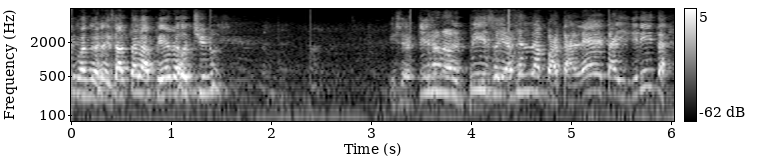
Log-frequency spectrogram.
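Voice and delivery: normal talking voice

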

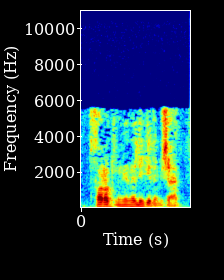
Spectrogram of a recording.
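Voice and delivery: ordinary delivery

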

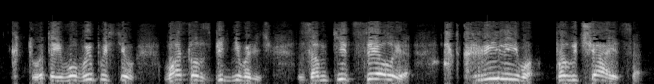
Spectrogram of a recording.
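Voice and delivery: high, agitated, stumbling report; panicked explaining. Acted. Bodyguard explains who escaped, high and panicky. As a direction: stumble onto the nickname.

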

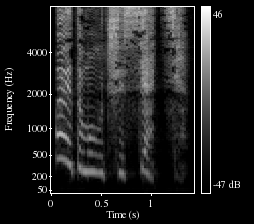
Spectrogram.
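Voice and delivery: high, loud order; defiant declaration. A narrator's reading. Girl orders the master to sit, defiantly. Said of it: "заявила она".

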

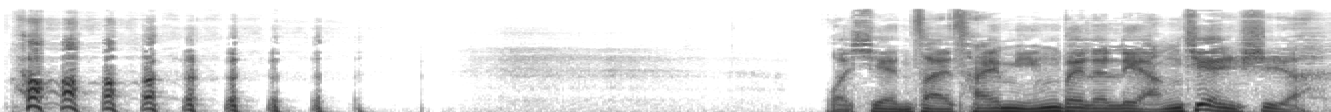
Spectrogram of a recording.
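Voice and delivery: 大笑着说; laughing. A narrator's reading. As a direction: laugh first, then explain. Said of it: "楚留香忽然微笑着说".

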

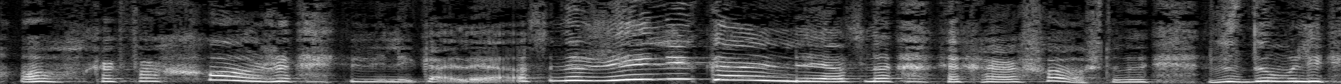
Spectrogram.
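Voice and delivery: high, gushing cries of delight; joyful cry. Acted. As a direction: squeal with rapturous admiration. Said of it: "издали радостный крик изумления".

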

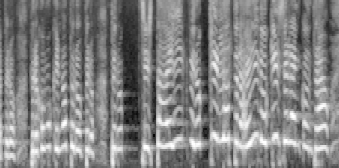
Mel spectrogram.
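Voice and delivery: high, urgent pleading; excited insistence. Acted. Woman insisting to the smiling clerk, high and urgent. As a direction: press him, half laughing.

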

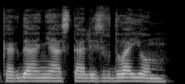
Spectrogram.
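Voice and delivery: usual speaking voice

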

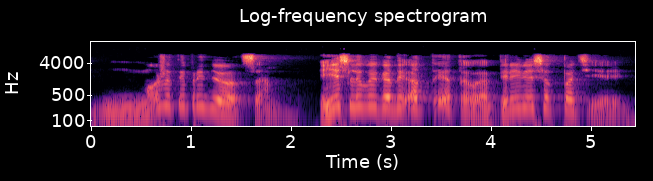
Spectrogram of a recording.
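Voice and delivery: cool, cutting sarcasm; venomous reply. A narrator's reading. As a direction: answer with understated venom. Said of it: "ядовито ответил Хедин".

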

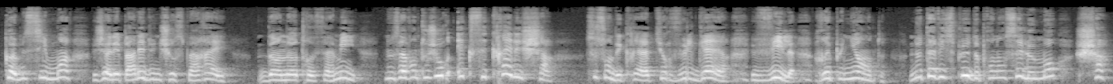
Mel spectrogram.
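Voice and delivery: high, scornful tirade; indignant mouse. Acted. The mouse denounces cats to Alice, high indignant scolding.

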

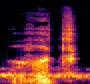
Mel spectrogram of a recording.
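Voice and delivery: hushed, startled whisper; a soft, stunned whisper; surprised whisper. Acted. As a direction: barely breathe the question in surprise. Surprised captain hears he'll be spared.

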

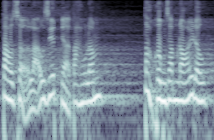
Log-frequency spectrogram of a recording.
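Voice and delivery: put-on a boy sobbing his apology over a grave; tearful apology. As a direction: beg the dead girl's forgiveness.

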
